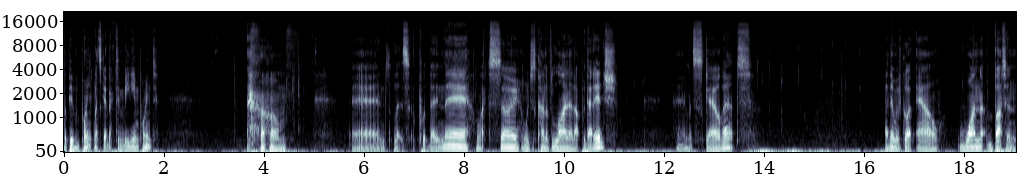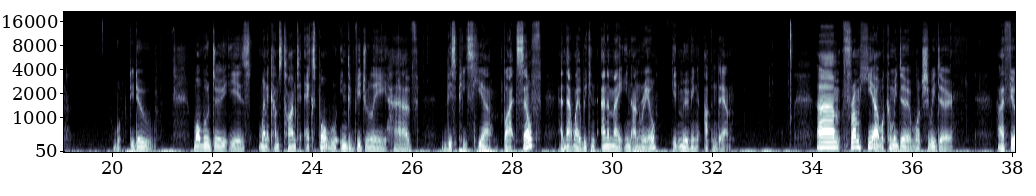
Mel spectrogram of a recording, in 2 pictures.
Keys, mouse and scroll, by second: 0.9 shift+middle click, 1.2-1.7 scroll up 2, 1.7 s, 10.5 middle click, 10.9-11.6 scroll down 1, 11.6 s, 14.5 KP_3, 15.1-15.5 scroll up 1, 15.5 middle click, 15.8-16.1 scroll down 1, 16.4-16.8 scroll down 1, 16.8 Tab, 16.9-18.3 middle drag, 18.3-18.6 scroll up 2, 18.6-19.9 middle drag, 19.9-20.2 scroll down 2, 25.4 right click, 25.9 scroll up 1, 26.1 Tab, 26.3 right click, 32.6 scroll down 1, 33.2 Tab, 33.3-34.2 middle drag, 34.2-34.5 scroll up 2, 34.5-36.1 middle drag, 36.1 scroll down 1, 36.4 shift+middle click, 36.8 right click, 37.1 Tab, 37.2-38.0 middle drag.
